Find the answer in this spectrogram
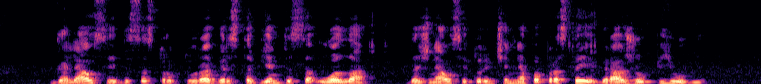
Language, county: Lithuanian, Vilnius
